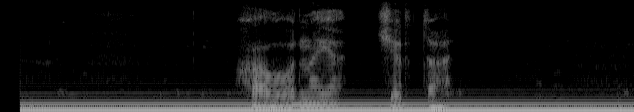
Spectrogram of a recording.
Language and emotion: Russian, neutral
